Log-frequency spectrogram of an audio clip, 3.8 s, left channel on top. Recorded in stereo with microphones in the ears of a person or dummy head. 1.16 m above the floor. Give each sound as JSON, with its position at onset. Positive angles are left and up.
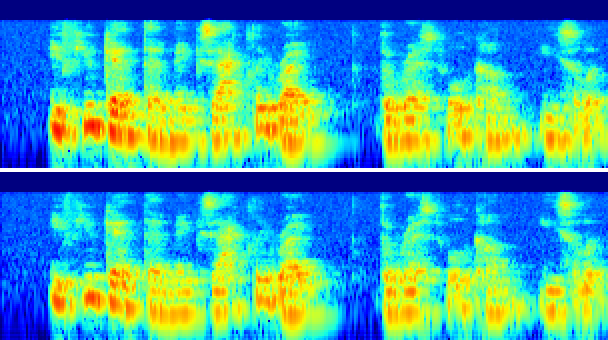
{"t": 0.3, "sound": "a man speaking", "side_deg": 50, "distance_m": 1.2}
